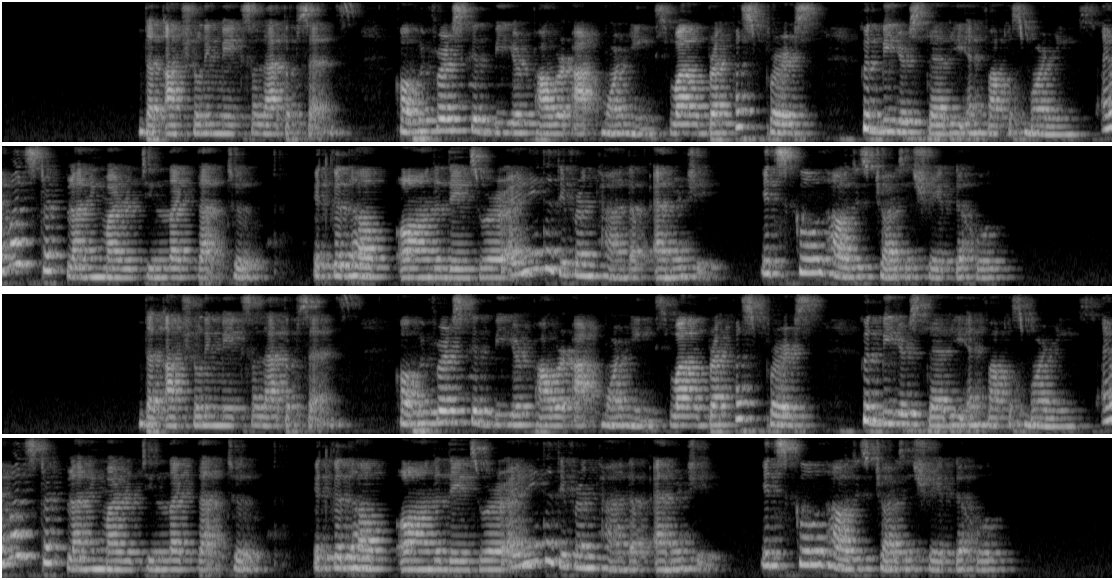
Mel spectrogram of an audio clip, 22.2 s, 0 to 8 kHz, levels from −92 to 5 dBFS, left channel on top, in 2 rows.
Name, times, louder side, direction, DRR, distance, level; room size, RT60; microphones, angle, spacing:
voice 1, 1.4-3.2 4.0-8.1 8.6-10.7 11.0-13.6 14.2-18.1 18.7-21.1, left 1 dB, 20° left, 1 dB, 4.0 m, -30 dB
24.5 x 14.0 x 2.3 m, 0.32 s
head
